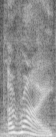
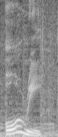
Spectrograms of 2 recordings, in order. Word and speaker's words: awry: It's pronounced awry, not awry.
